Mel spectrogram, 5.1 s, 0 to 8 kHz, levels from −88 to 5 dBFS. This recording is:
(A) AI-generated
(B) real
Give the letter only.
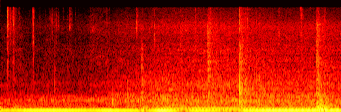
B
